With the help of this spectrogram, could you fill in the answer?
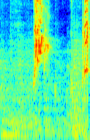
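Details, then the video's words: Fischer's lovebirds, a green and a pastel, at the nest: two short, shrill, buzzy chirps about three-quarters of a second apart in a quiet room. "Lovebird Chirping Sounds"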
